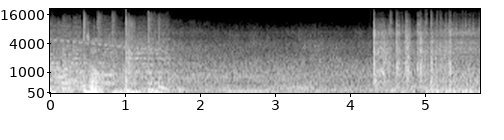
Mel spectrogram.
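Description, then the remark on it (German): An engine cranks and catches with a rough, sputtering start, settles into a low steady idle, then rumbles back up with pulsing throttle as a motorcycle ridden by a woman moves off slowly toward a building. “jetzt hörst du, was die Frau auf dem Motorrad schreit. Sie fährt langsam, langsam auf das Gebäude zu”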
